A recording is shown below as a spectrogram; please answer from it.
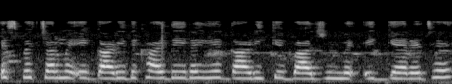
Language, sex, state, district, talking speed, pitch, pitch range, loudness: Hindi, female, Chhattisgarh, Bilaspur, 210 wpm, 290 Hz, 275-305 Hz, -16 LUFS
